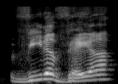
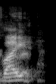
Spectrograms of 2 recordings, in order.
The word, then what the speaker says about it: Vita Vea: It's Vita Vea. He called him Vite.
